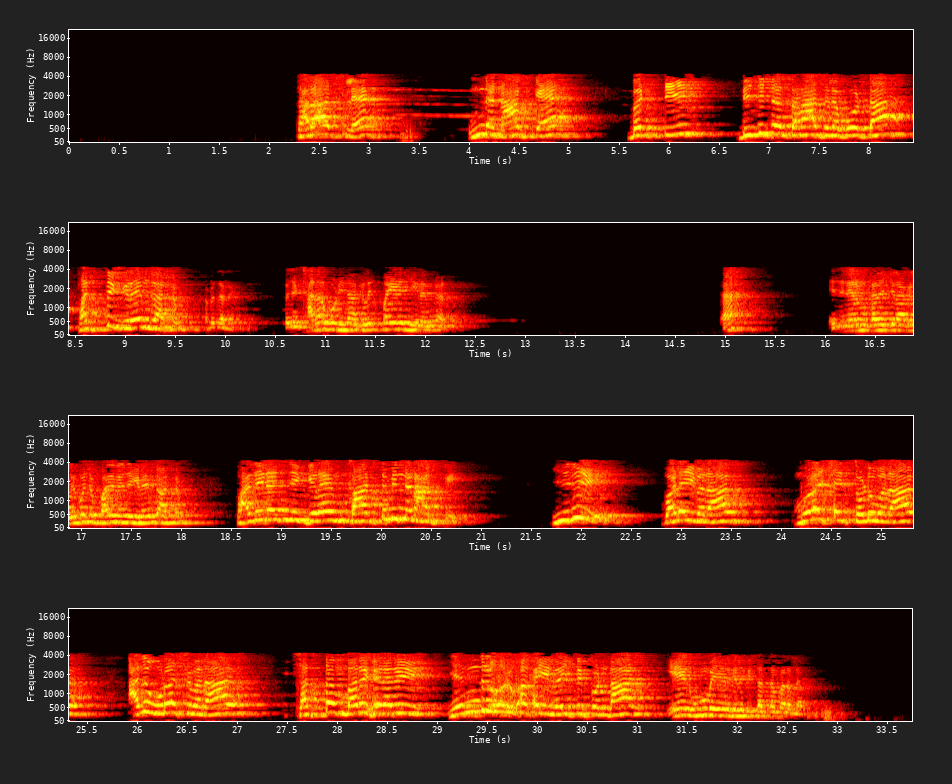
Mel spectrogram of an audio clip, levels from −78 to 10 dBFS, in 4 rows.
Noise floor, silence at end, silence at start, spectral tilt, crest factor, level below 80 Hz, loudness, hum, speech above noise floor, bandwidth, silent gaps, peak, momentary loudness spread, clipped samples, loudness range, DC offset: -85 dBFS; 0.8 s; 2.3 s; -8 dB/octave; 14 dB; -54 dBFS; -13 LUFS; none; 72 dB; 4.6 kHz; none; -2 dBFS; 13 LU; under 0.1%; 7 LU; under 0.1%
